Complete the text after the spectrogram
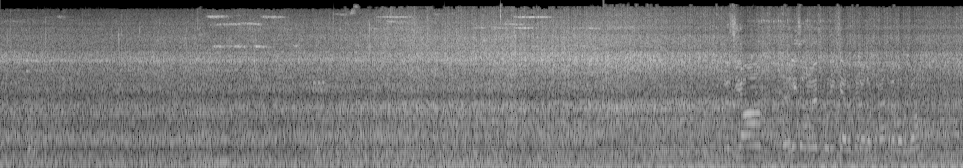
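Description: A truck engine idles nearby with a low, steady rumble.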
